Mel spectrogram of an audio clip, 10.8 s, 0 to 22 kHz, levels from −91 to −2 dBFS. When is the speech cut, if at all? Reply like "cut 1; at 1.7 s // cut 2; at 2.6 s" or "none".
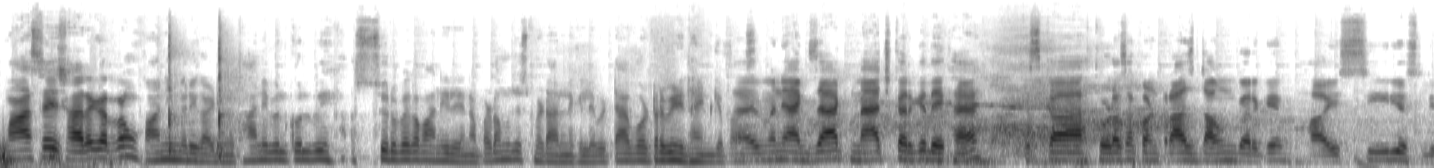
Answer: cut 1; at 1.0 s // cut 2; at 5.7 s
